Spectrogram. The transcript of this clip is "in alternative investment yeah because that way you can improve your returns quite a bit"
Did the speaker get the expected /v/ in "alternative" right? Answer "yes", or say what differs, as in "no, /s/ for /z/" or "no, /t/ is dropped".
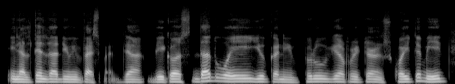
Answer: no, /v/ is dropped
